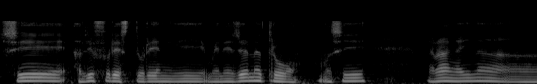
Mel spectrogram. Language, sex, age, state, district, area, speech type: Manipuri, male, 45-60, Manipur, Bishnupur, rural, spontaneous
